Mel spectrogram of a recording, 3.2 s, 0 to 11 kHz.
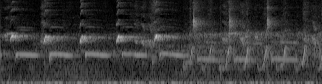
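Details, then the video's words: Sibling pair of Waterslager canaries: five evenly spaced bright double notes, then a quicker string of hooked, gurgling syllables. "waterslager 2 αδερφάκια."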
